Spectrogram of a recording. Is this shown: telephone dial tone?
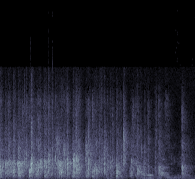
no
